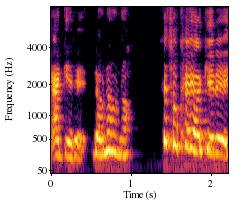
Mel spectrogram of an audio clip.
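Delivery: put-on tearful voice. Speaker retells a scene where Carrie left Charlotte out, imitating Charlotte crying. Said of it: "she gets all emotional and starts to cry".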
